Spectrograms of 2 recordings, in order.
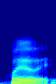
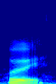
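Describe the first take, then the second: The two takes are said the same way.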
